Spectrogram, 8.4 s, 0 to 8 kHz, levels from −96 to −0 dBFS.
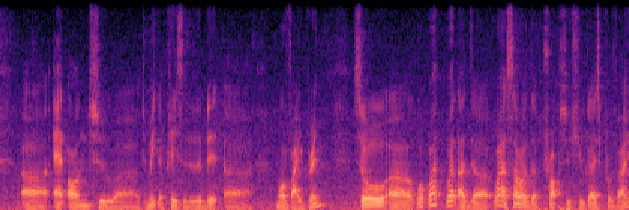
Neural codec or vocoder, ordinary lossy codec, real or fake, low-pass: none; none; real; none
